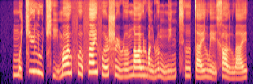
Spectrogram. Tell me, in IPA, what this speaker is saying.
m ɤ̰˨˩ t͡ɕ y˥ l u˥˩ t͡ɕʰ ḭ˨˩ m ɑ˥ ʊ̯ f ɤ˥˩ f a˥ ɪ̯ f ɤ˧˥ ʂ ɻ̩˥˩ ɻ ɤ˧˥ n̪ ɑ˥ ʊ̯ ɻ w ɑ˨ ŋ ɻ ɤ˥˩ ŋ n̪ i˧˥ n t͡sʰ ɹ̩˥ t̪ a˧˥ ɪ̯ l w ḛ˨˩ ɪ̯ x ɑ˥˩ ʊ̯ l w a˧˥ ɪ̯

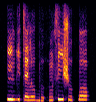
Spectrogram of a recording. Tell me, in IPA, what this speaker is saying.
ĩ˦ b i˦˨ t ɛ˧ l o˧ b u˨ h ũ˧ s i˦ ʃ u˧ k͡p ɔ˦

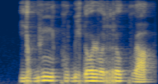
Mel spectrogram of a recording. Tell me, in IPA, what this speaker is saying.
j o b y ɲ i kʷ i ɓ i ɗ o ɹ o r o kʷ ɑ

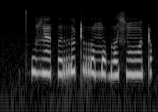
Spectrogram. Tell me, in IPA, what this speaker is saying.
t̪ʰ u ɮ æ̃ θ ə r ʊ ʈ r ɔ m ɔ ɡ ʌ ɕ ɔ̃ ʈ

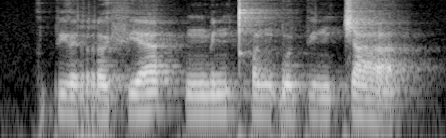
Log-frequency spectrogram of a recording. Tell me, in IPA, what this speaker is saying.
pʲ ɤ r ɔ fʲ a | ŋ͡m ʏ n kʰ ɔ n ɓ o pʲ o n c a

